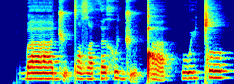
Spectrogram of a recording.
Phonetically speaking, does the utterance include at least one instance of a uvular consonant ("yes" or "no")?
no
